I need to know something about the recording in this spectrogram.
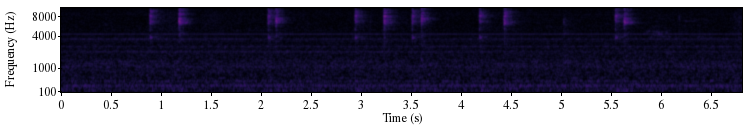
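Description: Keyboard keys click in short bursts.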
